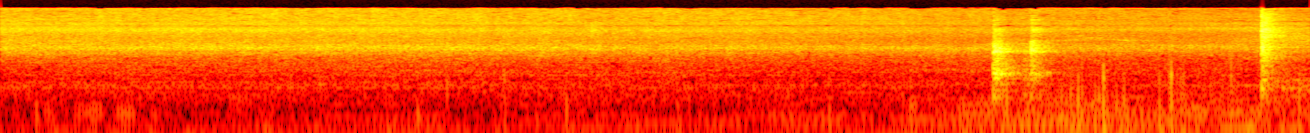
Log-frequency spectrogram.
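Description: Ginger-garlic and spice paste frying in hot oil in a pan, a steady sizzle, with a spoon knocking against the pan a few times near the end.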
